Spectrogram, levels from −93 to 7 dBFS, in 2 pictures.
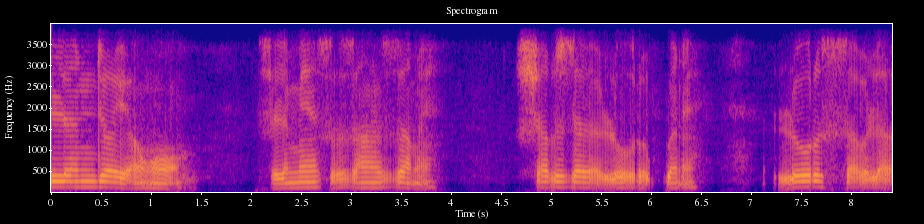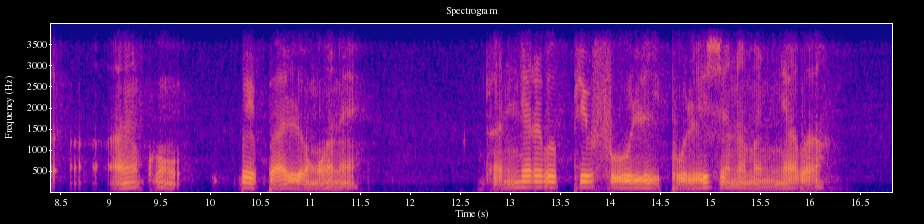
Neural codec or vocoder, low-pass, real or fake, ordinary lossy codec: none; 3.6 kHz; real; Opus, 16 kbps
